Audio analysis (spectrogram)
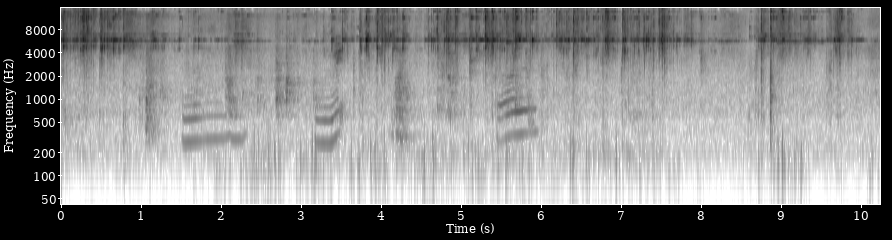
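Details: A Bengal kitten playing with a ball inside a food cover gives a few short, tonal meows over a steady jingling rattle.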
